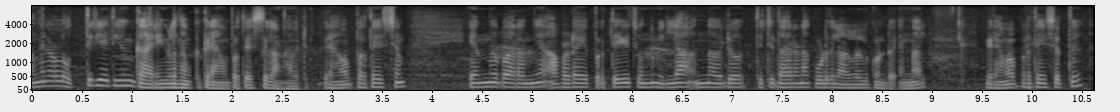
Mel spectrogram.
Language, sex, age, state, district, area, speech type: Malayalam, male, 18-30, Kerala, Pathanamthitta, rural, spontaneous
